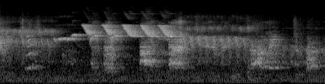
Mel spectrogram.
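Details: Caged pet parrot, male, vocalising while talking: a dense burst of high whistling and chatter, with a rapid series of sharp buzzy upper notes near the start and softer rasping calls afterwards.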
